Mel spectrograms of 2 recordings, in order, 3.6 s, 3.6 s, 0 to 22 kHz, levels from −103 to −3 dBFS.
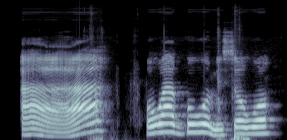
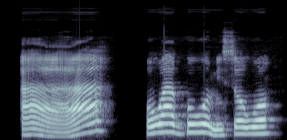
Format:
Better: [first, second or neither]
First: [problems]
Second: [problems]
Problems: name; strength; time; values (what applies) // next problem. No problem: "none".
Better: second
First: background sound (Door / Car); 20 dB below the speech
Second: none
